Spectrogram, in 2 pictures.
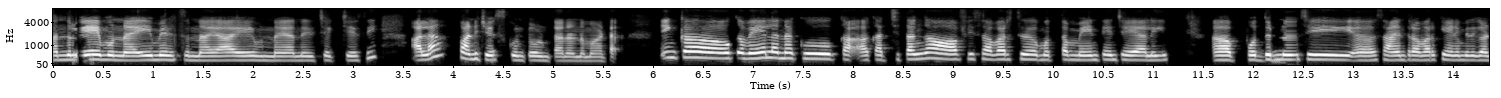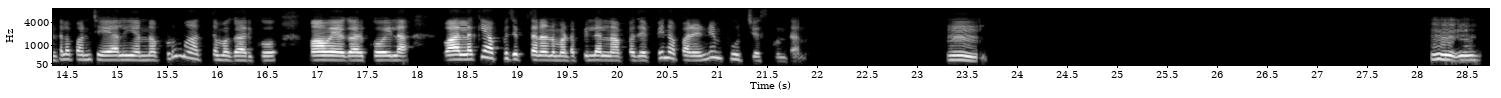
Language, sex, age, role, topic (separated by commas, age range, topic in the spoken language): Telugu, female, 25-29, guest, ఇంట్లో చిన్న పిల్లలు ఉన్నప్పుడు మీరు పని సమయాన్ని ఎలా సర్దుబాటు చేసుకుంటారు?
